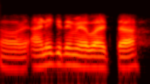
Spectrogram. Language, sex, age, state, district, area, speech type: Goan Konkani, male, 30-45, Goa, Canacona, rural, conversation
